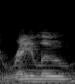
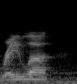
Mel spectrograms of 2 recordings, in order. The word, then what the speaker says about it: ReLU: Some people pronounce it ReLU, some people pronounce it ReLA. You can pretty much pick how you want because it's an acronym anyway.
